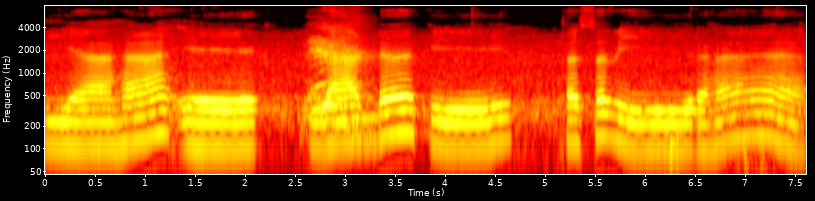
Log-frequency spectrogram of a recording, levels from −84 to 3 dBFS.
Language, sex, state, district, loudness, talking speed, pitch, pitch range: Hindi, male, Punjab, Fazilka, -19 LUFS, 45 wpm, 115 Hz, 110-135 Hz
